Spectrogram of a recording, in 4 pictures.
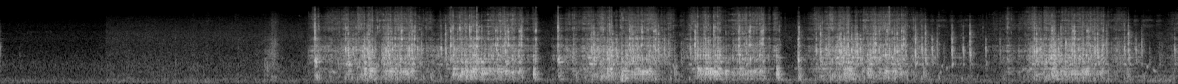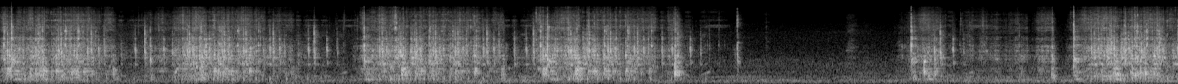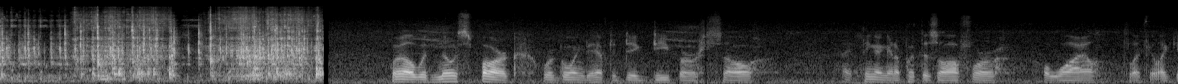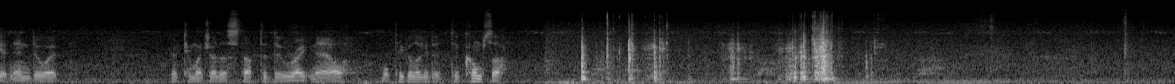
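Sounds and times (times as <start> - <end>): recoil starter spinning engine: 3.1 - 19.2, 20.8 - 26.8.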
